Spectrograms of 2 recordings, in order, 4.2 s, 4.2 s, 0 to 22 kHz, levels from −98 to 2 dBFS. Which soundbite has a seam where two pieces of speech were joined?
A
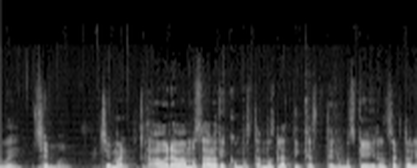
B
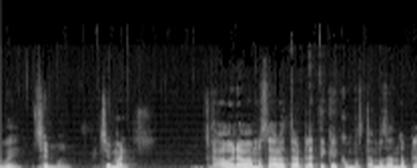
A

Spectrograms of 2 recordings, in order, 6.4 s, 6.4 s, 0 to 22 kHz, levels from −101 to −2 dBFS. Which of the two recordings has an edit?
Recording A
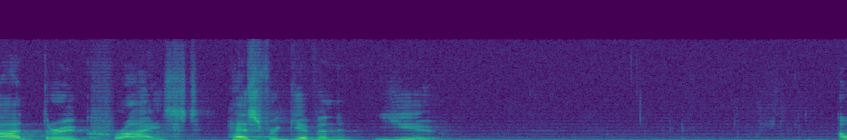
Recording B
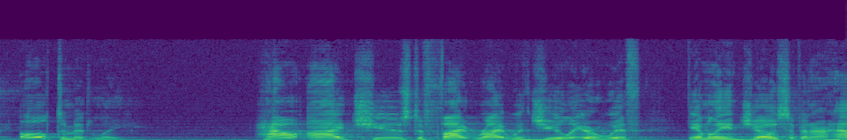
A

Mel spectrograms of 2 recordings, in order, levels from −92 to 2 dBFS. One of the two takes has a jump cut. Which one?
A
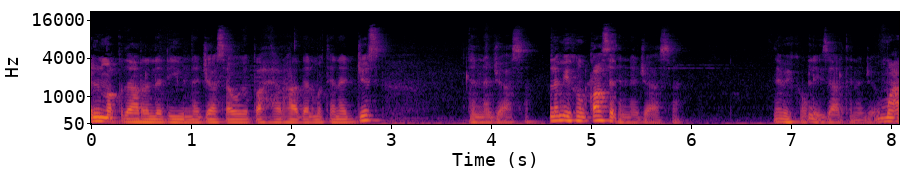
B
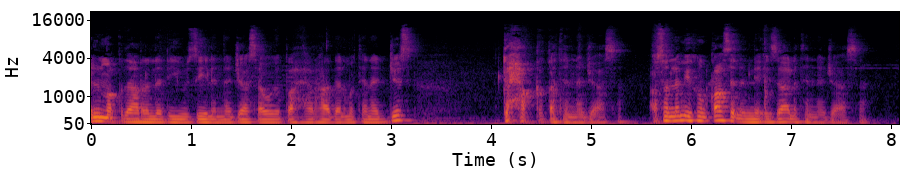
A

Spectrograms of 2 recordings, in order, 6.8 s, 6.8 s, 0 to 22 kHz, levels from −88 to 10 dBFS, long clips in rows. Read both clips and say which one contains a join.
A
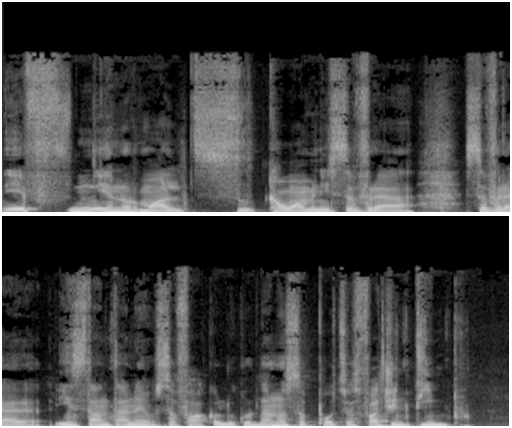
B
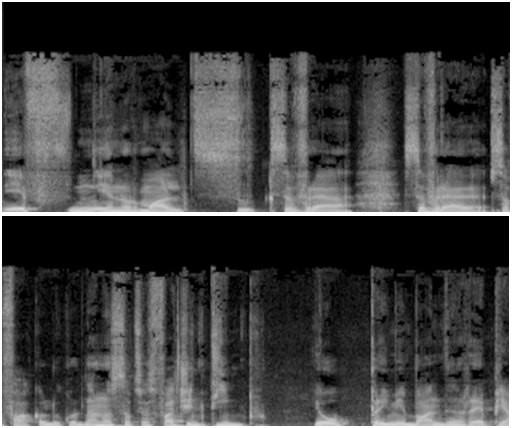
B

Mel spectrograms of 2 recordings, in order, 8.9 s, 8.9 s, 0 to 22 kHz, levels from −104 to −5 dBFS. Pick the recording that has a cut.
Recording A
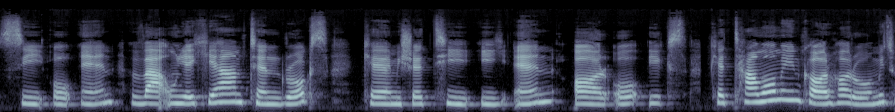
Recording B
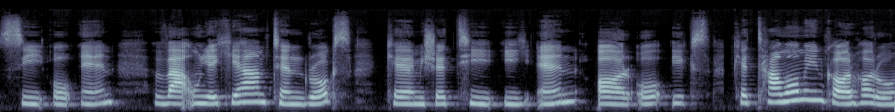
A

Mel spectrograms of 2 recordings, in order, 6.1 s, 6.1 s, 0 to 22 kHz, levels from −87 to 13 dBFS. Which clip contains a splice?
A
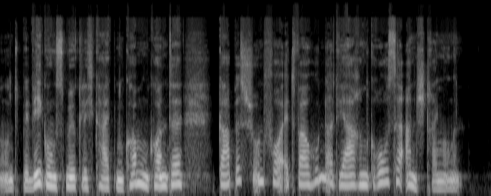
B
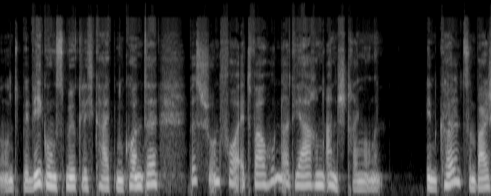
B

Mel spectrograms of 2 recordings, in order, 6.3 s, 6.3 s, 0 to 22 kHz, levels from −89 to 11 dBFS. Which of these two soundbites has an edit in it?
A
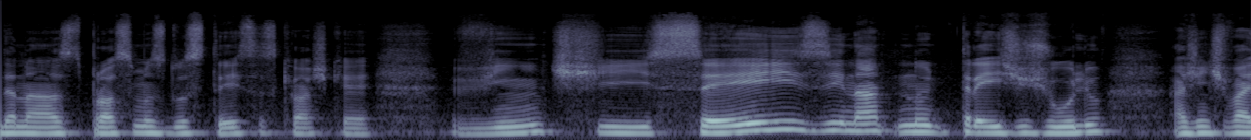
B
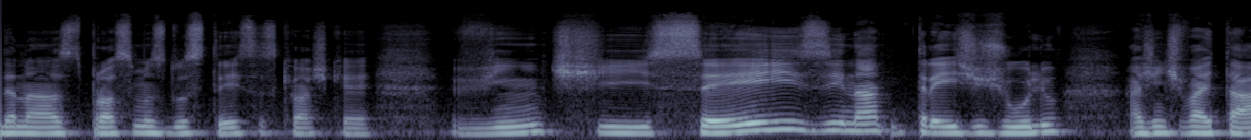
B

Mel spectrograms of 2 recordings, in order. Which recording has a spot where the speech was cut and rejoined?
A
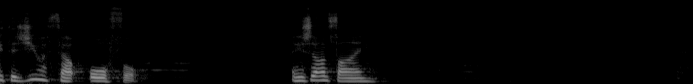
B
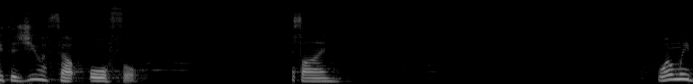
B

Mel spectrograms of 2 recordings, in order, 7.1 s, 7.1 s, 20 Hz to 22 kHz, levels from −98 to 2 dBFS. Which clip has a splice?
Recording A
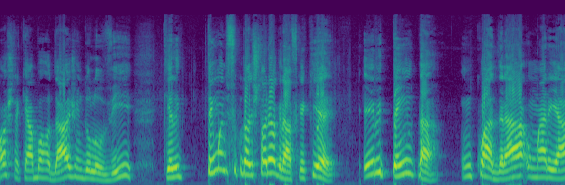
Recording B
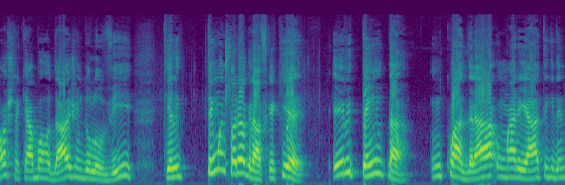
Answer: B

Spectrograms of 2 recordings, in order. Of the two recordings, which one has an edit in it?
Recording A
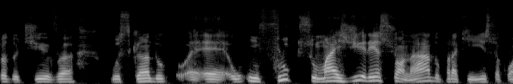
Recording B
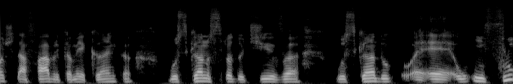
B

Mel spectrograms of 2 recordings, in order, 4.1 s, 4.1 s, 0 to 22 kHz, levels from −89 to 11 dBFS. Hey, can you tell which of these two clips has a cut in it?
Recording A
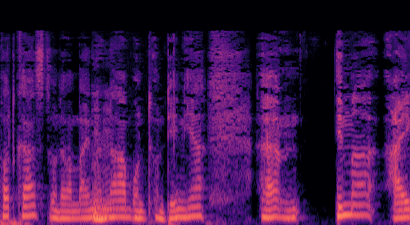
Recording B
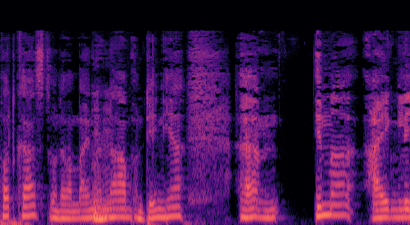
B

